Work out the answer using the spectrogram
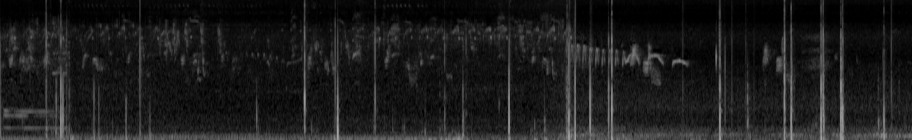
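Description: Small birds chirping and calling repeatedly, with scattered sharp clicks and knocks, the loudest about four and five seconds in. A low steady hum underneath stops about halfway through.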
